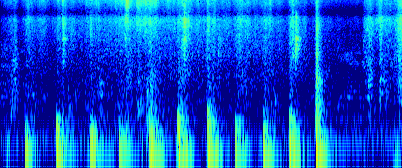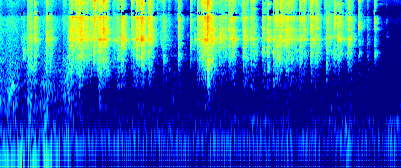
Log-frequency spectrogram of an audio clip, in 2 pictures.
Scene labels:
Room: hallway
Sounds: footsteps, keys

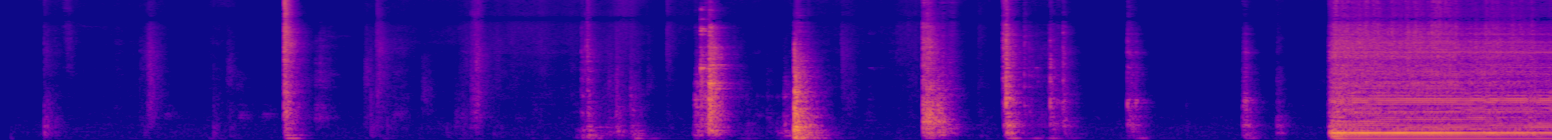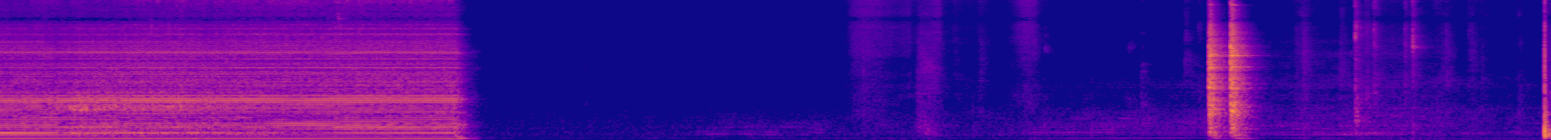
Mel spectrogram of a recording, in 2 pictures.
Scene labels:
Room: kitchen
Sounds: light switch, cutlery and dishes, coffee machine

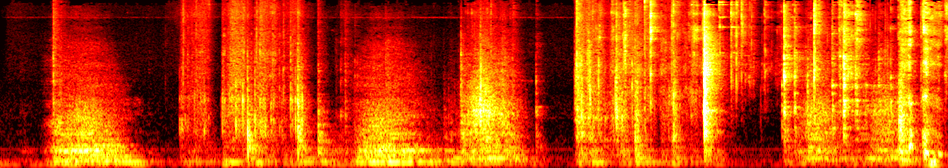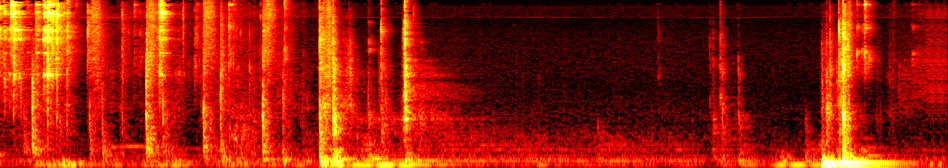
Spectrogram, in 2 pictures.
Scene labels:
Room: living room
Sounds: wardrobe or drawer (more than once), keys, footsteps, door (more than once)

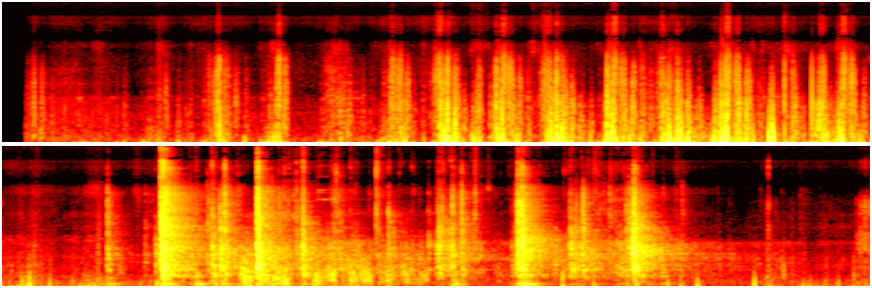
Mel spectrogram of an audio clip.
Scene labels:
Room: hallway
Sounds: footsteps, door

